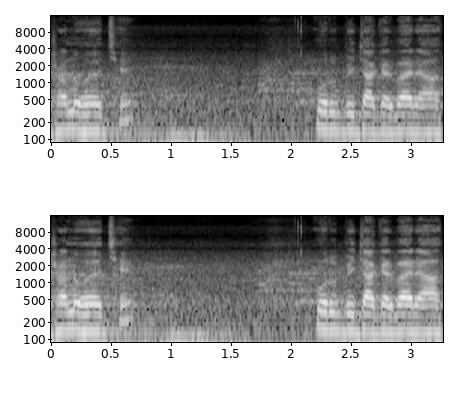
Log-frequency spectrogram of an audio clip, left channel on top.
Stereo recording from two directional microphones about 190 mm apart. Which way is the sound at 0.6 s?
10° left (ahead or behind).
